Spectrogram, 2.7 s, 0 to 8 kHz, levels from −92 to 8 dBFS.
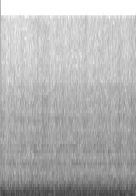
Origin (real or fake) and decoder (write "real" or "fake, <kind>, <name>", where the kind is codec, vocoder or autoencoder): real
